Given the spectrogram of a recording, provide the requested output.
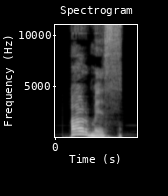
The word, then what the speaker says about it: armis: Armis 这个词的发音和英语中的 armies 相似，但并不表示军队，而是相当于英语中的 arms 武器。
